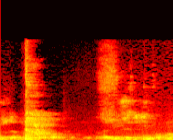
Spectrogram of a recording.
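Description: A person coughing, a sharp cough about a third of a second in, with speech around it.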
